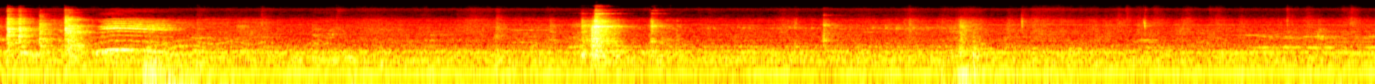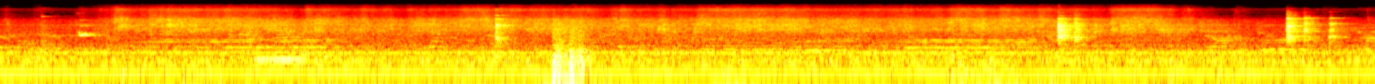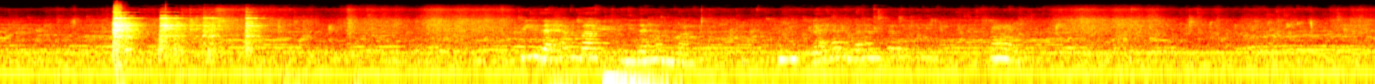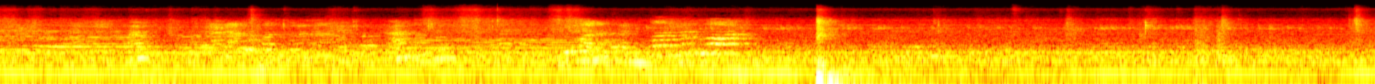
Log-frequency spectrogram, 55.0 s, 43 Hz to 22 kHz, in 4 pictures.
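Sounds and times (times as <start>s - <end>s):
dishes and cutlery clinking: 0.0s - 1.0s, 5.6s - 6.9s, 8.1s - 9.1s, 18.6s - 19.8s, 23.4s - 24.8s, 26.5s - 27.5s, 28.5s - 31.2s.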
